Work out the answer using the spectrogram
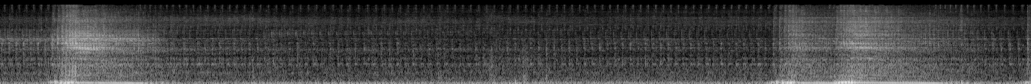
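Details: Honda CBF125 single-cylinder idling with a sharp puffing tick on each firing, louder on two throttle blips: exhaust leak at the cylinder exhaust port; the one-time-use seal there needs replacing.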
